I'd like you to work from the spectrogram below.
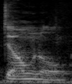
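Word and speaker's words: Domhnall: Donal is how I pronounce my name, which is like tonal, but with a D instead of a T.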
